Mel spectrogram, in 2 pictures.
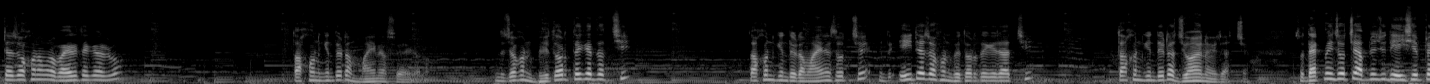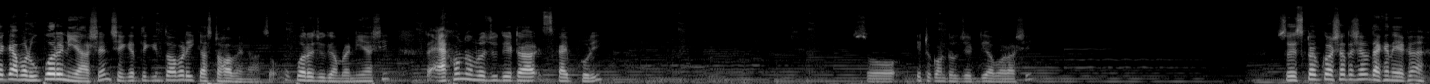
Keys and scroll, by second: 4.3 ctrl+z, 8.4 ctrl+z, 13.0 ctrl+z, 23.4 ctrl+z.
